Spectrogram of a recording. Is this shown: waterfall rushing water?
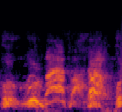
no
